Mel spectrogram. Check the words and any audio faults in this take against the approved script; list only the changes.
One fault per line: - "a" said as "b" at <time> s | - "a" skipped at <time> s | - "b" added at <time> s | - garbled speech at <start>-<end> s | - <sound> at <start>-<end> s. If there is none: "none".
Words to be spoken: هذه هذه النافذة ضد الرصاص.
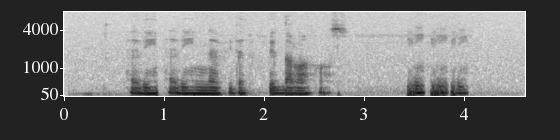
- laugh at 3.4-4.0 s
